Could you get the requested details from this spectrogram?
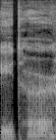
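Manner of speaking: hushed, breathy, whispered beast voice. Retelling the beast in his head urging him on at school: beast voice. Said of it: "speak to myself in this beast voice".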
